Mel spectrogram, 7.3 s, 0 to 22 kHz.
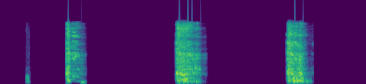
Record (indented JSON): {
  "three_cough_length": "7.3 s",
  "three_cough_amplitude": 32767,
  "three_cough_signal_mean_std_ratio": 0.31,
  "survey_phase": "beta (2021-08-13 to 2022-03-07)",
  "age": "45-64",
  "gender": "Male",
  "wearing_mask": "No",
  "symptom_cough_any": true,
  "symptom_runny_or_blocked_nose": true,
  "symptom_fatigue": true,
  "symptom_fever_high_temperature": true,
  "symptom_headache": true,
  "smoker_status": "Never smoked",
  "respiratory_condition_asthma": false,
  "respiratory_condition_other": false,
  "recruitment_source": "Test and Trace",
  "submission_delay": "1 day",
  "covid_test_result": "Positive",
  "covid_test_method": "RT-qPCR",
  "covid_ct_value": 22.8,
  "covid_ct_gene": "ORF1ab gene",
  "covid_ct_mean": 23.4,
  "covid_viral_load": "21000 copies/ml",
  "covid_viral_load_category": "Low viral load (10K-1M copies/ml)"
}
